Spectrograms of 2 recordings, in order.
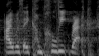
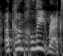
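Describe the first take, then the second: First: Said in the usual way. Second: Laughing emphasis. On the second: Real, not acted. Mom laughs at herself as rookie parent: laughing repeat.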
